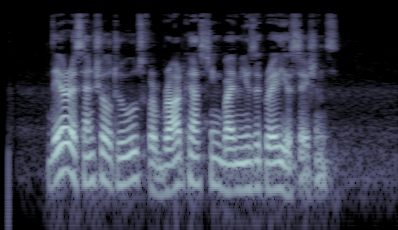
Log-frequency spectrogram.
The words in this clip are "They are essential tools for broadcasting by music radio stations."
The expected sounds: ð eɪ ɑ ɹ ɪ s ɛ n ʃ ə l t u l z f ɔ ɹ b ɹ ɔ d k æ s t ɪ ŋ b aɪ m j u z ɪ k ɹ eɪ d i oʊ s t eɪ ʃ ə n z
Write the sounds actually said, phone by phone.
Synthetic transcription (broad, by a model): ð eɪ ɑ ɹ ɪ s ɛ n ʃ ə l t u l z f ɔ ɹ b ɹ ɔ d k æ s t ɪ ŋ b aɪ m j u z ɪ k ɹ eɪ d i oʊ s t eɪ ʃ ə n z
